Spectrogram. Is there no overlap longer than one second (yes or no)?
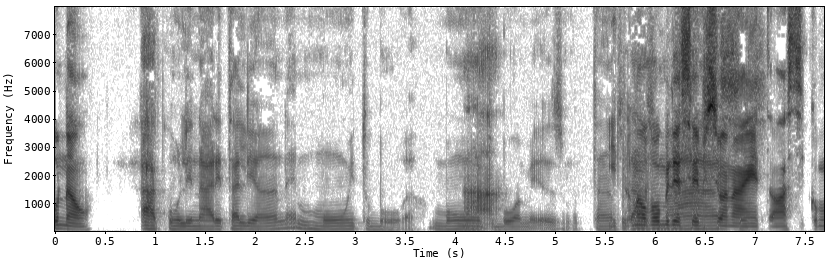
no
